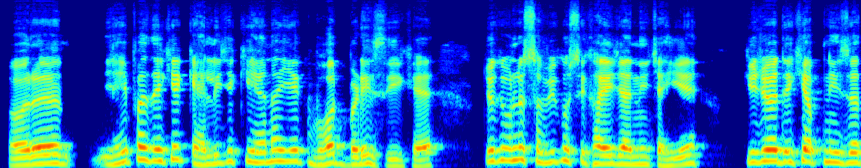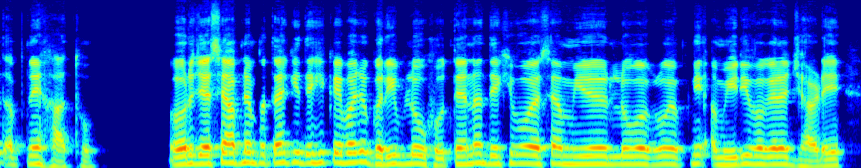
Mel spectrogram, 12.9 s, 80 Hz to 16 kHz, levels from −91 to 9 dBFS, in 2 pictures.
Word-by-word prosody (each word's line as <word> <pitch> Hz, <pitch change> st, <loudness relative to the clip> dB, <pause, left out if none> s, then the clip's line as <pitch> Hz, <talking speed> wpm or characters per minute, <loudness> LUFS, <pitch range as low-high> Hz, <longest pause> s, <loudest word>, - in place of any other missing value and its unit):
और 155 Hz, +2 st, +4 dB
यही 180 Hz, +1 st, +2 dB
पर 270 Hz, -, +6 dB
देखिए 245 Hz, +3 st, +2 dB
कह 170 Hz, -3 st, 0 dB
लीजिए 190 Hz, +7 st, -5 dB
कि 225 Hz, -2 st, -2 dB
है 210 Hz, -, -1 dB
ना 235 Hz, -, -2 dB
ये 235 Hz, 0 st, -1 dB
एक 230 Hz, -5 st, -7 dB
बहुत 185 Hz, +4 st, +2 dB
बड़ी 165 Hz, +2 st, +1 dB
सीख 135 Hz, -2 st, -9 dB
है -, -, +3 dB, 0.4 s
क्योंकि 235 Hz, +2 st, 0 dB
उन्हें 260 Hz, +1 st, +1 dB
सभी 220 Hz, -4 st, -4 dB
को 245 Hz, -, -2 dB
सिखाई 180 Hz, -3 st, +4 dB
जानी 170 Hz, -1 st, +2 dB
चाहिए 165 Hz, +4 st, -2 dB, 0.4 s
कि 215 Hz, -, -1 dB
जो 235 Hz, +1 st, +7 dB
है 240 Hz, -, +9 dB
देखिए 225 Hz, +2 st, +3 dB
अपनी 225 Hz, -1 st, -4 dB
इज़्ज़त 205 Hz, 0 st, -2 dB
अपने 175 Hz, 0 st, -2 dB
हाथों। 115 Hz, 0 st, -8 dB, 0.6 s
और 170 Hz, +1 st, +5 dB
जैसे 180 Hz, +3 st, +4 dB
आपने 200 Hz, +1 st, +2 dB
बताया 195 Hz, +1 st, 0 dB
कि 210 Hz, -, -5 dB
देखिए 200 Hz, +2 st, -4 dB
कई 200 Hz, -, +2 dB
बार 205 Hz, +1 st, 0 dB
जो 220 Hz, -, -2 dB
गरीब 170 Hz, +1 st, +1 dB
लोग 175 Hz, -2 st, -3 dB
होते 150 Hz, +3 st, -2 dB
हैं 170 Hz, -, 0 dB
ना 195 Hz, -, -1 dB
देखिए 175 Hz, +1 st, -5 dB
वो 185 Hz, 0 st, -1 dB
ऐसे 175 Hz, +1 st, +2 dB
अमीर 170 Hz, 0 st, 0 dB
लोग 170 Hz, 0 st, -3 dB
अगर 170 Hz, 0 st, 0 dB
अपनी 175 Hz, +2 st, -5 dB
अमीरी 155 Hz, +3 st, -2 dB
वग़ैरह 170 Hz, 0 st, +2 dB
झाड़े 130 Hz, 0 st, -3 dB
180 Hz, 250 wpm, -21 LUFS, 170-210 Hz, 0.6 s, है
